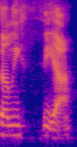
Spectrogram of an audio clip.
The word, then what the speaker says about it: Alethea: And her name is not Alicia, it's Alethea. Alethea. Oh, she's probably like Greek or something because I think that's the only place where you pronounce the CIA with a THE.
